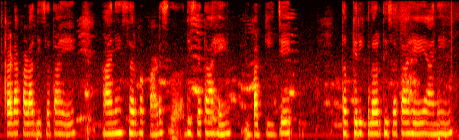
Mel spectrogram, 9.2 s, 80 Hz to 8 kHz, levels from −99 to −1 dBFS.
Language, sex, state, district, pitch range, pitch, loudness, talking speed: Marathi, female, Maharashtra, Dhule, 220-235 Hz, 225 Hz, -32 LUFS, 100 wpm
